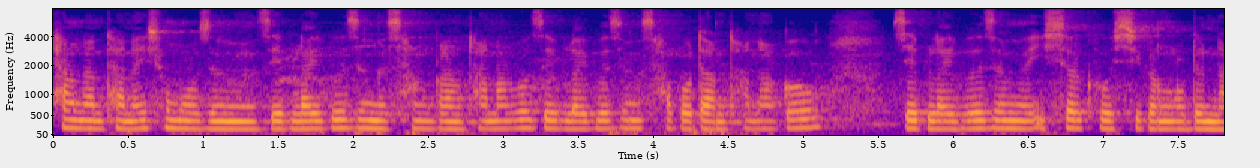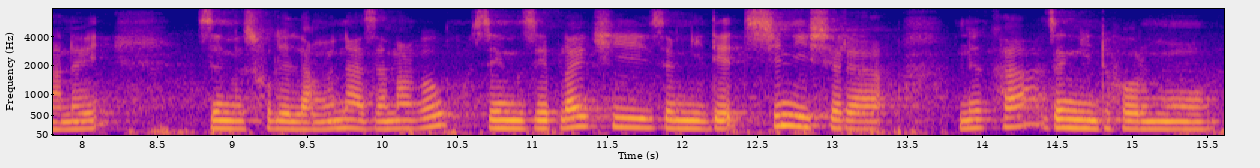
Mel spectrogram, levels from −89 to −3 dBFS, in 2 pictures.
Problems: background sounds at intervals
